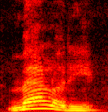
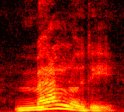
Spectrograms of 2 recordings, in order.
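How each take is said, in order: Both takes have the same delivery.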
